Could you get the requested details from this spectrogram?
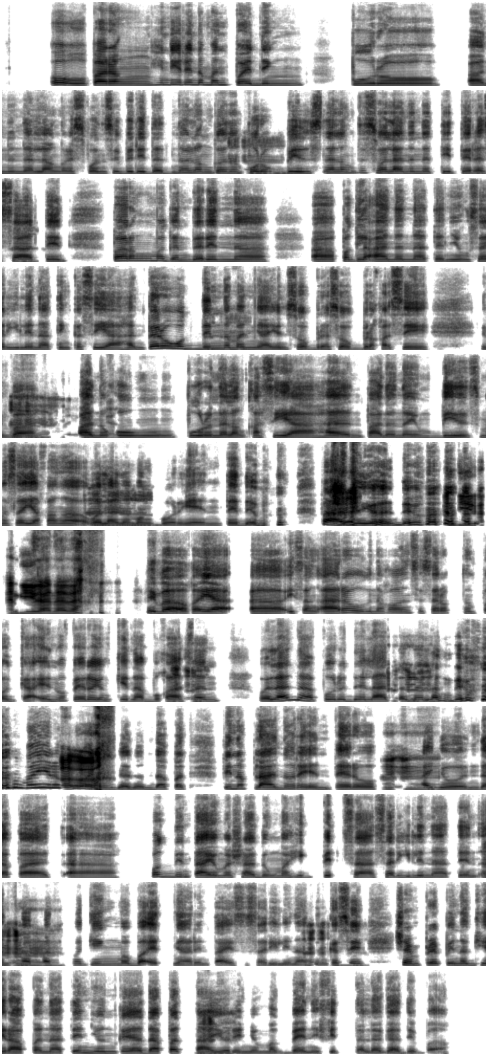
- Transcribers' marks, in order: other background noise; laughing while speaking: "'di ba? Paano 'yon, 'di ba?"; laugh; chuckle; laughing while speaking: "'di ba?"; tapping
- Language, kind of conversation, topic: Filipino, unstructured, Paano mo pinaplano kung paano mo gagamitin ang pera mo sa hinaharap?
